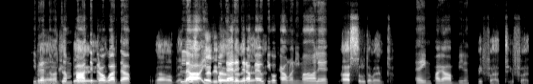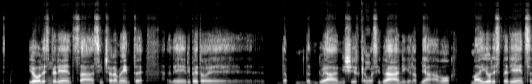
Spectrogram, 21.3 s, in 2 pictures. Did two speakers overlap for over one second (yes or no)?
yes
